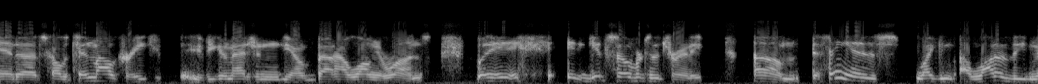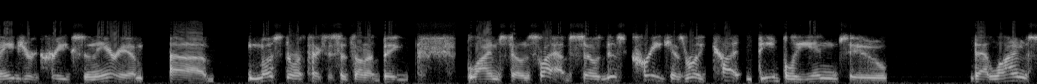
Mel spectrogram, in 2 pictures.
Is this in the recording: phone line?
yes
